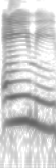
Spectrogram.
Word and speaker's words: Emig: So Dustin, I have gotten word that it's pronounced Amy for that driver.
